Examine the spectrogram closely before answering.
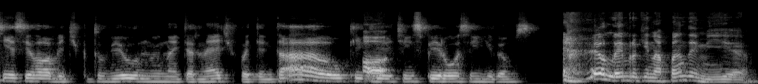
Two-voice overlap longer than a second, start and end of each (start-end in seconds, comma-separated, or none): none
